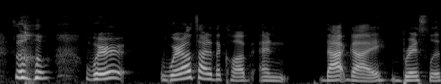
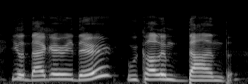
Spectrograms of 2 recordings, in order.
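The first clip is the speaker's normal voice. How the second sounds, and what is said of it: Imitates another person's voice. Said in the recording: “my Surrey impression.”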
